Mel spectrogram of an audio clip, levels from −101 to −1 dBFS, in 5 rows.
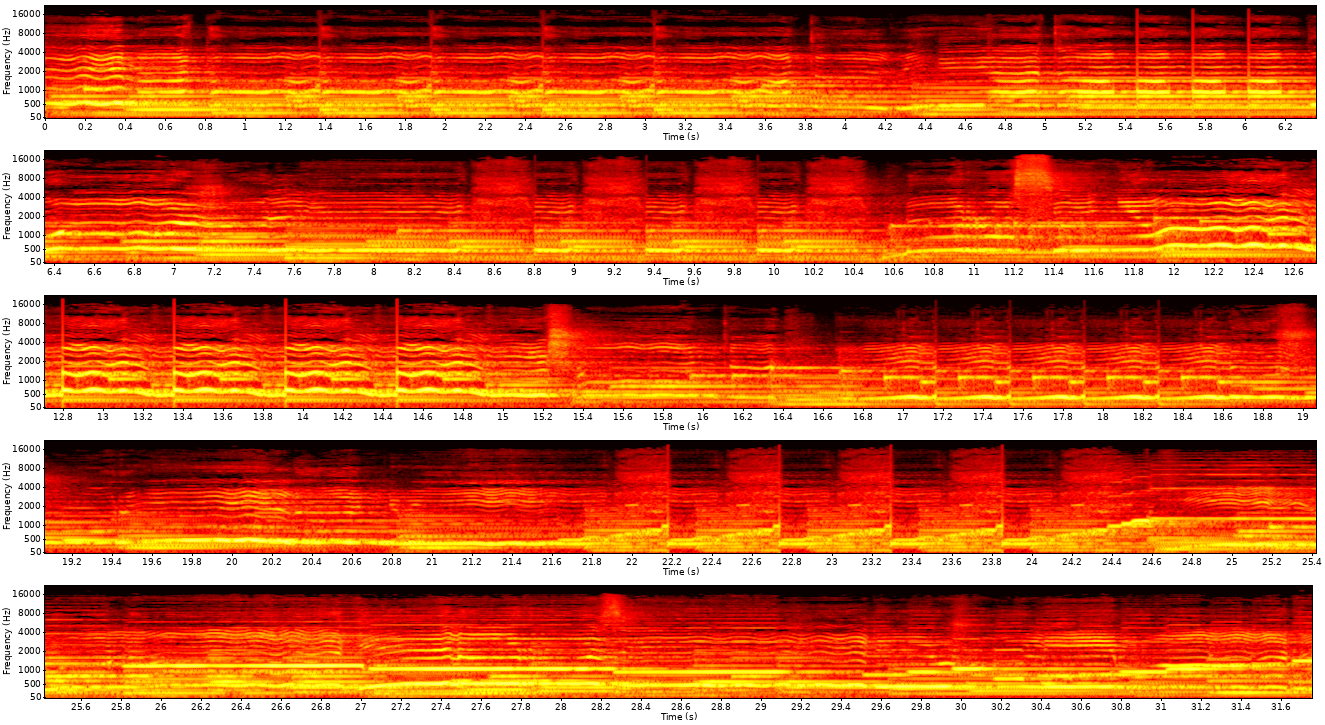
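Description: Repeated frames make the audio stutter at 1.37–3.60, 5.46–6.30, 8.80–10.47, 12.80–15.03, 17.16–18.65 and 22.18–24.41 s. Compressed blocks of 0.28 to 0.56 s replay three or four times, lengthening playback.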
